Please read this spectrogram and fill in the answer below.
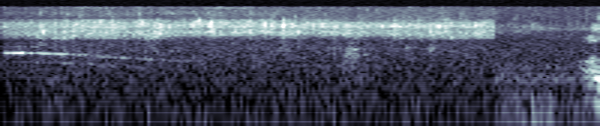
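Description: Faint sizzle and crackle of masala-coated elephant foot yam slices shallow-frying in hot oil, the slices now cooked through. It cuts off abruptly about three seconds in.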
